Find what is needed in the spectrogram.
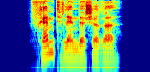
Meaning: inflection of fremdländisch: 1. strong/mixed nominative/accusative feminine singular comparative degree 2. strong nominative/accusative plural comparative degree
- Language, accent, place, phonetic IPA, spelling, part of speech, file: German, Germany, Berlin, [ˈfʁɛmtˌlɛndɪʃəʁə], fremdländischere, adjective, De-fremdländischere.ogg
